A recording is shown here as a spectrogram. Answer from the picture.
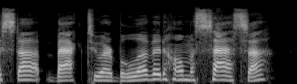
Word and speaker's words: Homosassa: We made a stop back to our beloved Homosassa. I keep saying in this interview you hear Homosassa, but the locals say Homosassa.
